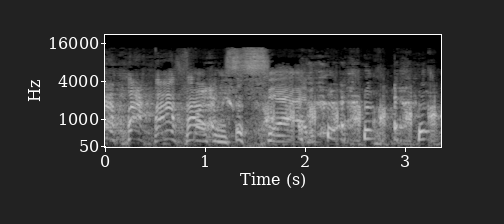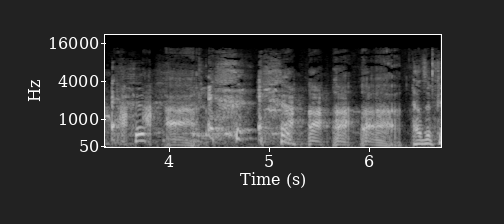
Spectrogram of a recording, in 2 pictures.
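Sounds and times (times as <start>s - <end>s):
laughter: 0.0s - 4.4s, 5.2s - 6.3s
speech: 0.9s - 6.7s
person coughing after smoking: 2.1s - 6.3s.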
